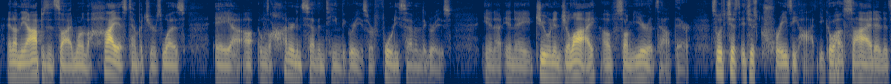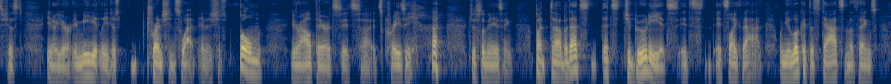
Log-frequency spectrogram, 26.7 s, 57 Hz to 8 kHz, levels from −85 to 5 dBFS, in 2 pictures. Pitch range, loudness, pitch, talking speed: 85-105 Hz, -27 LUFS, 90 Hz, 200 wpm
